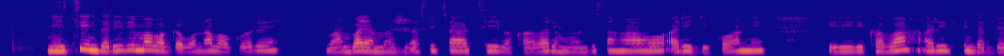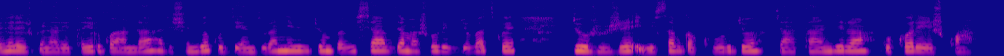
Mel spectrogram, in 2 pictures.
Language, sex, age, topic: Kinyarwanda, female, 25-35, education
